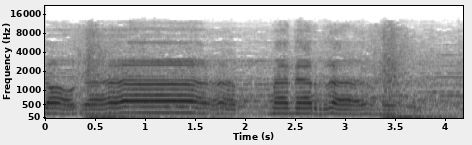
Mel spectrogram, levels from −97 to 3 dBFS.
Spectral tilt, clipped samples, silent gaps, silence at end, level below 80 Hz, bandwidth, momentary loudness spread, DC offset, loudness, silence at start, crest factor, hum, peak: -5 dB/octave; under 0.1%; none; 0 s; -32 dBFS; 13 kHz; 12 LU; under 0.1%; -17 LUFS; 0 s; 12 dB; none; -4 dBFS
